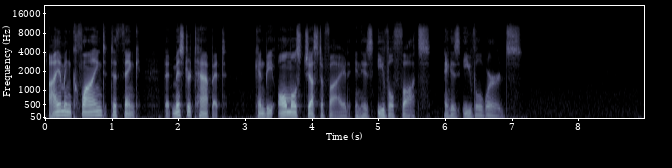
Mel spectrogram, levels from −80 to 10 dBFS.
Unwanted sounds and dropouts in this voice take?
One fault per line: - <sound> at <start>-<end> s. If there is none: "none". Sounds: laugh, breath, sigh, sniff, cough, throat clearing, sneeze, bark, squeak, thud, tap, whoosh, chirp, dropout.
none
